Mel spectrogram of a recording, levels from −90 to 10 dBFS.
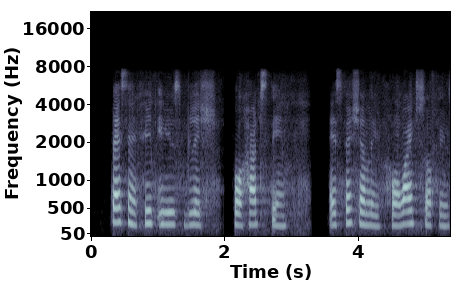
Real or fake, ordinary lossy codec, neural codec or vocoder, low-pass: fake; none; codec, 16 kHz, 2 kbps, FunCodec, trained on Chinese and English, 25 frames a second; none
